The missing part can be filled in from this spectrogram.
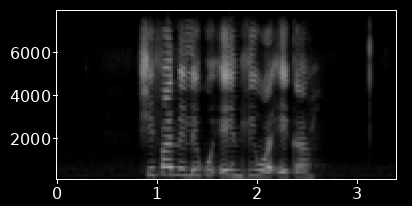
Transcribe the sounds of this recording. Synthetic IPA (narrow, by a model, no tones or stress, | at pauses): ʃifanɛlɛkuʔend͡ɮiwaʔɛka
